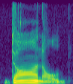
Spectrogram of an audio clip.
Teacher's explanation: the man's name Donald now the vowel is ah so open more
